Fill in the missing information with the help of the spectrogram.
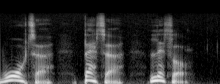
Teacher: Feel comfortable with light glottal stops for T in water, better, little.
